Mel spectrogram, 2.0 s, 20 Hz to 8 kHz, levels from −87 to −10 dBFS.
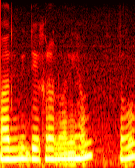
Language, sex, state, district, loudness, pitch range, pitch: Bhojpuri, female, Uttar Pradesh, Ghazipur, -15 LUFS, 180-190 Hz, 185 Hz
